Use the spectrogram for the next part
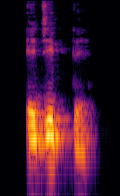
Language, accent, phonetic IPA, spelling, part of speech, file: Catalan, Valencia, [eˈd͡ʒip.te], Egipte, proper noun, LL-Q7026 (cat)-Egipte.wav
- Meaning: Egypt (a country in North Africa and West Asia)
